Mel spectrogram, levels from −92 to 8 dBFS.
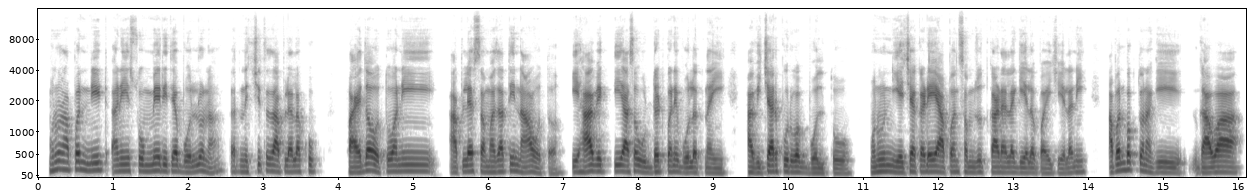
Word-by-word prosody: म्हणून 170 +5 -2
आपण 170 +1 +1
नीट 155 +2 -2
आणि 140 +2 -1
सौम्यरित्या 140 0 +1
बोललो 125 +3 -1
ना 105 -5 -7 0.2
तर - - -6
निश्चितच 135 +4 -6
आपल्याला 125 -1 +2
खूप 130 0 -7 0.4
फायदा 115 +6 +4
होतो. 135 -3 +2
आणि 135 0 -2 0.2
आपल्या 125 +4 +3
समाजात 125 -1 0
ही 145 - 0
नाव 120 -2 0
होतं, 100 -3 -7
की 120 - -1
हा 120 -1 +6
व्यक्ती 135 0 -1
असं 135 +1 +4
उद्धटपणे 120 +1 0
बोलत 110 -2 0
नाही, 100 -2 -5 0.3
हा 115 - +4
विचारपूर्वक 120 +2 +3
बोलतो. 100 -1 -3 0.4
म्हणून 130 +3 -1
याच्याकडे 125 +2 +3
आपण 120 - +2
समजूत 120 -1 -4
काढायला 110 -1 +2
गेलं 105 -1 -1
पाहिजे. 95 0 -4
आणि 120 +3 -4 0.3
आपण 145 +2 +4
बघतो 170 -2 +1
ना, 130 -4 -2
की 110 -1 -4 0.2
गावा 110 +1 +5
125 Hz, 155 wpm, -23 LUFS, 110-135 Hz, 0.4 s, हा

